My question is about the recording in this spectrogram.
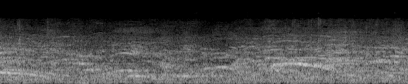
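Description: Crowd of spectators in a hall chattering and calling out, many voices overlapping with none standing out clearly.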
